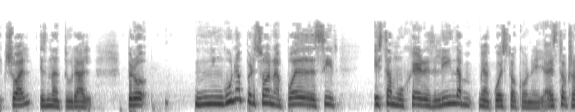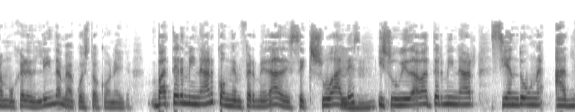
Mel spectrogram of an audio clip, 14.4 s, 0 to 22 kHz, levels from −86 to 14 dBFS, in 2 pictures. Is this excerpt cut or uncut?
cut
